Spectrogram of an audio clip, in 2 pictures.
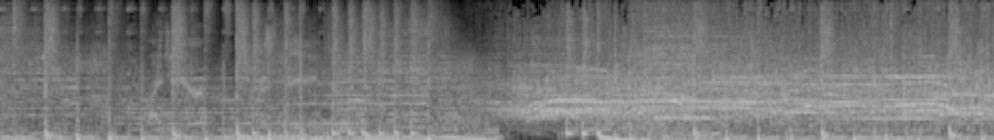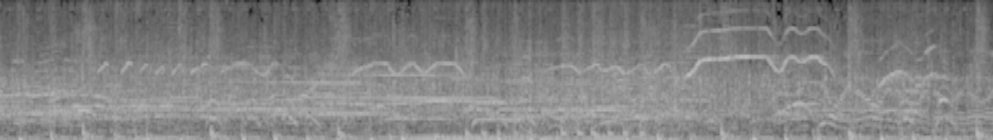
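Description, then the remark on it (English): The studio audience of HBO's late-night show Real Time with Bill Maher applauds and cheers loudly and steadily, with whoops and shouts rising over the clapping. The first part is the prompted applause, then the real applause. The roar dips briefly partway through, then swells back up and keeps going. “First is the fake applause, then the real one.”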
